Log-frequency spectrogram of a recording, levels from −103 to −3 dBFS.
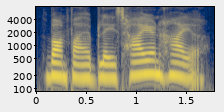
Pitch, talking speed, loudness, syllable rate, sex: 190 Hz, 200 wpm, -16 LUFS, 7.1 syllables/s, female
